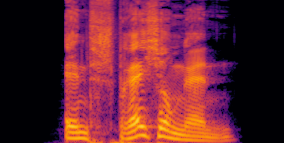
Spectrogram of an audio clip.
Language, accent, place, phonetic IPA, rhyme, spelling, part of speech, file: German, Germany, Berlin, [ɛntˈʃpʁɛçʊŋən], -ɛçʊŋən, Entsprechungen, noun, De-Entsprechungen.ogg
- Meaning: plural of Entsprechung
